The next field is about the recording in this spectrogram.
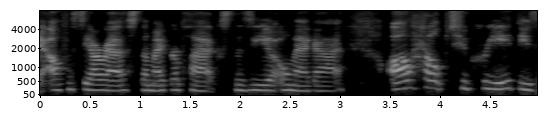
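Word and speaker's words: xEO Mega: It's XE omega, pronounced Z omega.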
